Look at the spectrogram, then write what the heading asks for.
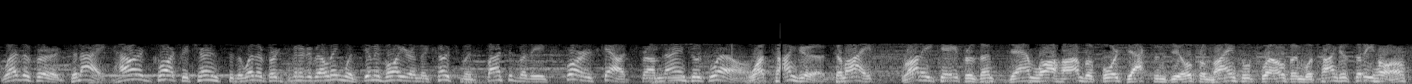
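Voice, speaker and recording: A man briskly reading a list of local dance events on the radio. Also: a little high, animated, over music. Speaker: announcer. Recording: tinny lo-fi 1960s radio aircheck.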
